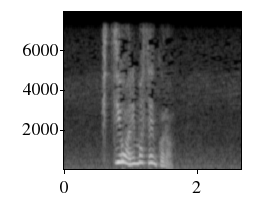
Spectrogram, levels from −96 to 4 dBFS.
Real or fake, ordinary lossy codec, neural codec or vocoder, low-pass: real; none; none; 7.2 kHz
